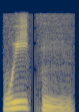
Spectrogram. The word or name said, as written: Wheaton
